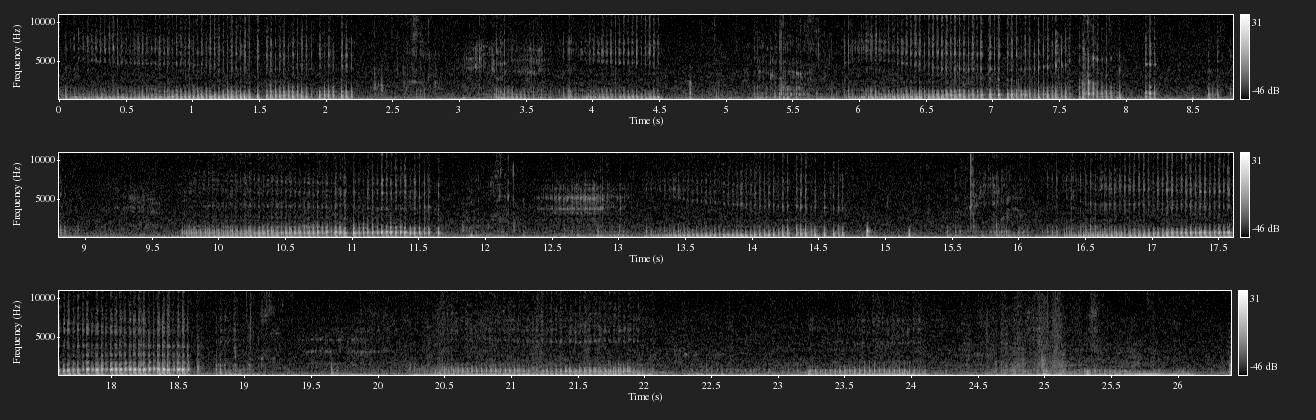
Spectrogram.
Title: Cute Cat hiccups when purring!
